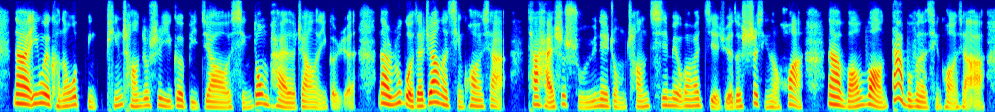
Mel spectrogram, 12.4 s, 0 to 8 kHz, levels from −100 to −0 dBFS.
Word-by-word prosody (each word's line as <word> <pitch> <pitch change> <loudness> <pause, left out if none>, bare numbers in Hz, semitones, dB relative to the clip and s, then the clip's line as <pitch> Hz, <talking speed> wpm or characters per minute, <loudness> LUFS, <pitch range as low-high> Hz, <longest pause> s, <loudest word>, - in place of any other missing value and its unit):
那 235 -3 +8
因 240 +5 +1
为 240 -3 +6
可 170 - -5
能 165 +3 -2
我 210 +2 +1
平 145 -4 -12
平 185 +3 -7
常 165 -6 -4
就 185 +2 -3
是 185 +1 -4
一 160 -3 -4
个 170 +1 +1
比 140 -2 -11
较 140 -2 -1
行 135 -2 -10
动 240 +3 +2
派 170 -7 0
的 130 - -1
这 155 - -5
样 140 -1 -1
的 130 -4 -9
一 130 - -12
个 - - -7
人。 - - -10 0.3
那 250 -2 +7
如 225 +6 +1
果 230 - +5
在 170 - +4
这 265 - +2
样 275 -2 +7
的 205 - +2
情 155 -4 -10
况 170 +2 -2
下， 165 0 -4 0.3
它 215 - +3
还 135 -9 +2
是 225 +9 -3
属 135 -8 -9
于 145 - -6
那 175 -1 -1
种 150 -4 -9
长 155 +1 -5
期 190 +3 -4
没 185 - -2
有 165 - -1
办 175 +2 -2
法 180 - 0
解 175 - -6
决 - - -4
的 155 - -2
事 245 +8 -2
情 145 -9 -13
的 135 -2 -6
话， 210 +6 0 0.3
那 220 -3 +7
往 160 +2 0
往， 185 -11 +5
大 165 - +5
部 165 - -2
分 160 -1 -2
的 135 - -2
情 135 - -14
况 - - -5
下 - - -5
啊， - - -2
170 Hz, 320 characters per minute, -23 LUFS, 145-200 Hz, 0.3 s, 那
